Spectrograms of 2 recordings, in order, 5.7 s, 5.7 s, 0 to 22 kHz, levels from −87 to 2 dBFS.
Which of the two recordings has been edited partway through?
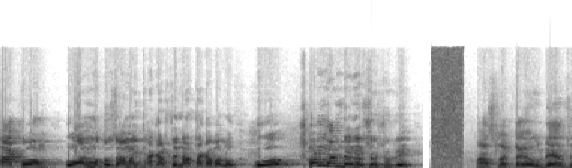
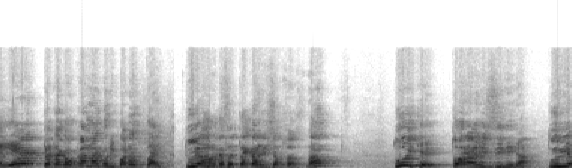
first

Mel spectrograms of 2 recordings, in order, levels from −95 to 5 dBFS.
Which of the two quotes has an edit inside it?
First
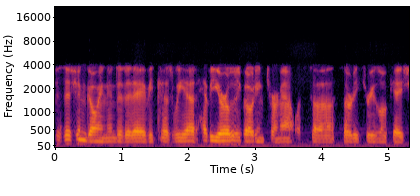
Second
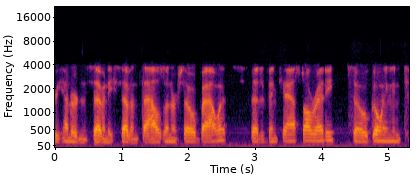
second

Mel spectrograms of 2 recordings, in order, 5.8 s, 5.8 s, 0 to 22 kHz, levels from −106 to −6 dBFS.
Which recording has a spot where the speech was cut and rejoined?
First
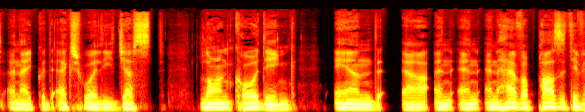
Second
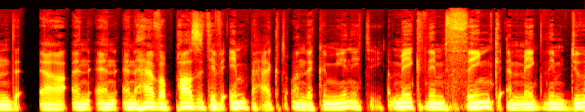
second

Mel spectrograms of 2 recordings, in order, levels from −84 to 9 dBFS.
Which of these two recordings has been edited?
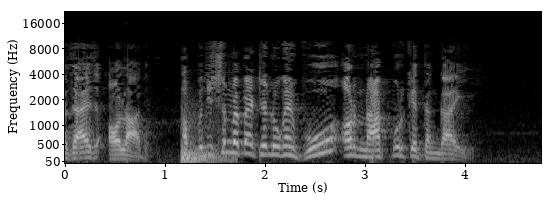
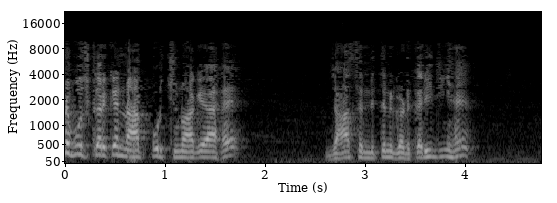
first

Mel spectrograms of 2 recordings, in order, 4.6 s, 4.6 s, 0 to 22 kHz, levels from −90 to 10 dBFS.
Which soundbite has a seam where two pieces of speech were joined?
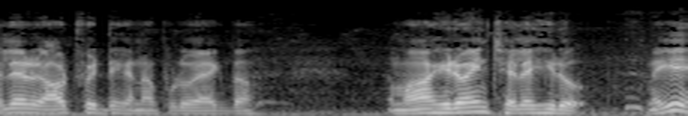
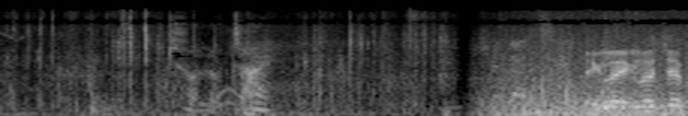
second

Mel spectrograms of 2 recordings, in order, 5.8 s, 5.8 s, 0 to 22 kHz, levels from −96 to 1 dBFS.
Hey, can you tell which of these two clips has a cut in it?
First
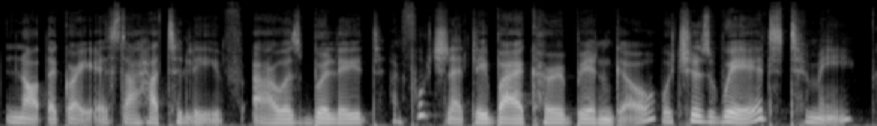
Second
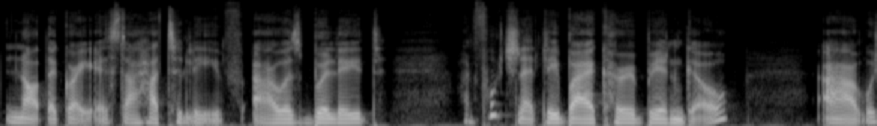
first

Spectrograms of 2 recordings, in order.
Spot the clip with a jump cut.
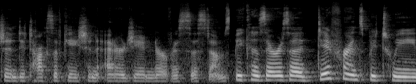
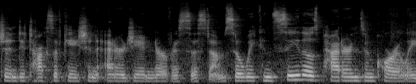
first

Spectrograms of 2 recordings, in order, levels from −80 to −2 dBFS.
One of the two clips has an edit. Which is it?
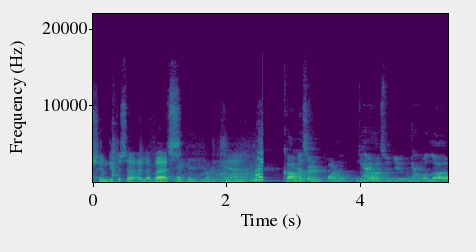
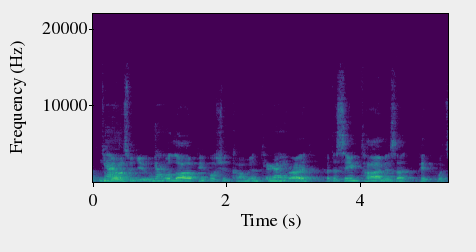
first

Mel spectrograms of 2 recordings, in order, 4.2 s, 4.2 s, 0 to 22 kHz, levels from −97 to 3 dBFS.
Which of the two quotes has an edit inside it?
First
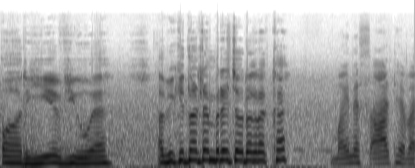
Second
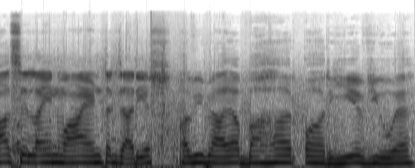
second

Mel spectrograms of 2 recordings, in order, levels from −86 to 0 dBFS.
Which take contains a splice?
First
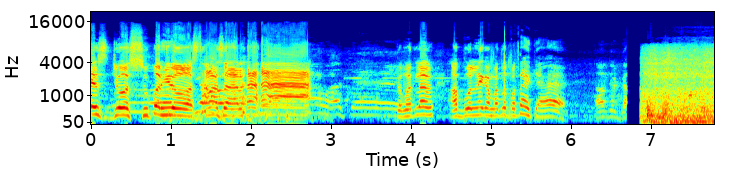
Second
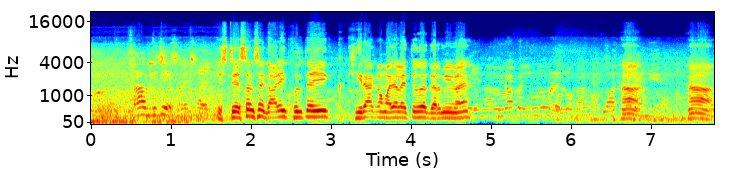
first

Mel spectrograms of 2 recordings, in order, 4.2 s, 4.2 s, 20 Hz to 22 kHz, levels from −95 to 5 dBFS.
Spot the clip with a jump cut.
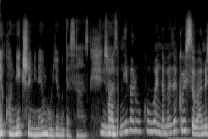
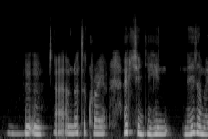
first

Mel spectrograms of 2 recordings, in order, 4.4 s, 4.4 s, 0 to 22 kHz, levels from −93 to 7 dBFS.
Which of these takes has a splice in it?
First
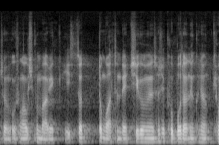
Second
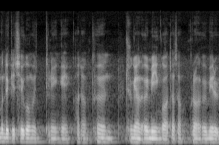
second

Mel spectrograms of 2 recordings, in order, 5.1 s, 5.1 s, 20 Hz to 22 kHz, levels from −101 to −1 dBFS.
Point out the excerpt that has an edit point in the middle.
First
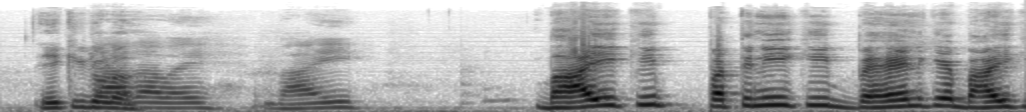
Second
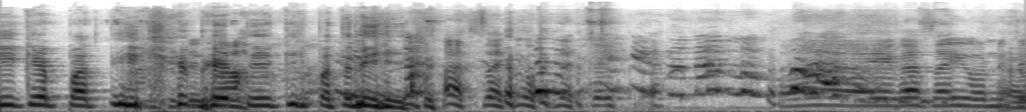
first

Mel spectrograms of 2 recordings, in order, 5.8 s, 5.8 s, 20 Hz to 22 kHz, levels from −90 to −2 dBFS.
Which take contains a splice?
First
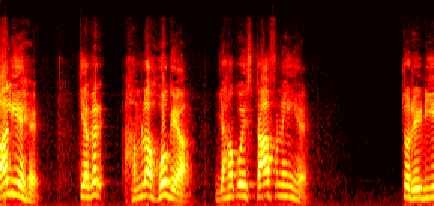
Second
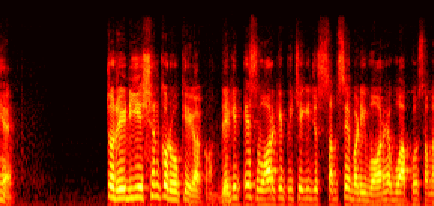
second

